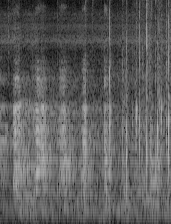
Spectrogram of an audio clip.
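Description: Theatre audience laughing and clapping, the applause thickening into dense clapping from about a second and a half in.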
